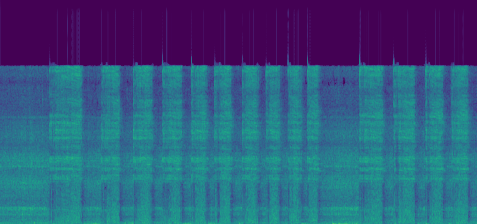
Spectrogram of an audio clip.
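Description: A saw blade grinds harshly against a spinning wheel in repeated short bursts.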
